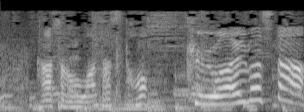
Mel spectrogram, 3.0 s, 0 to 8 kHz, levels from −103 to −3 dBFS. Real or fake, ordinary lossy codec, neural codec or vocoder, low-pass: real; MP3, 24 kbps; none; 7.2 kHz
